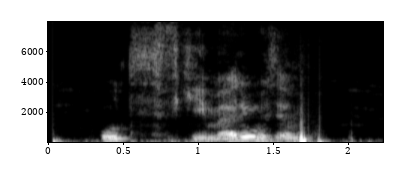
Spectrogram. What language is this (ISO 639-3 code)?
kab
